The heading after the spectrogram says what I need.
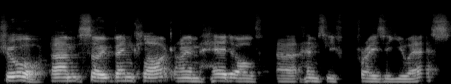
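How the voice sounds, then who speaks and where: A man with an English accent and a fairly high pitch talks at a fairly slow pace with fairly even intonation. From England. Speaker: business executive. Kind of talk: panel discussion.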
